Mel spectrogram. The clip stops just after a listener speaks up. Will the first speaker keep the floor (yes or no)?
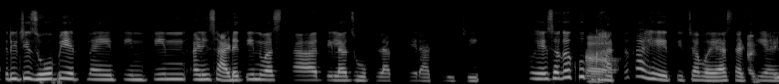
no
